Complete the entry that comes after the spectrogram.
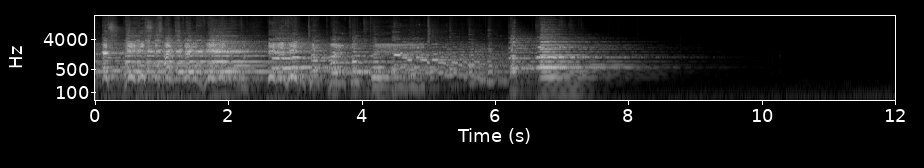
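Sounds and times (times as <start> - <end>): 
person singing a song cycle: 0.0 - 5.8.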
